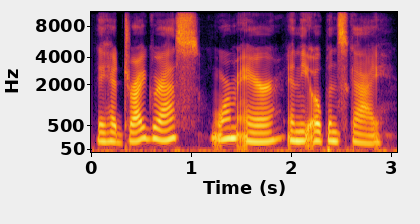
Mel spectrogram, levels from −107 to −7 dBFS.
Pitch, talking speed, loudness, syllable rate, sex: 185 Hz, 195 wpm, -18 LUFS, 4.1 syllables/s, female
